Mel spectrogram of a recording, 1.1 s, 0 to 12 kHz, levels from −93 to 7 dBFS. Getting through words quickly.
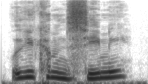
Yes: fast, 325 wpm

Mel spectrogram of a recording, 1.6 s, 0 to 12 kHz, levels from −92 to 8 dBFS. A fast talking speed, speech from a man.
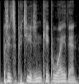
Yes: fast, 340 wpm; male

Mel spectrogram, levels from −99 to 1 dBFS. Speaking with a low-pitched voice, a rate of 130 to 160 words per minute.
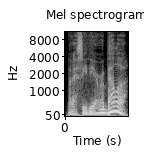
No: low, 120 Hz; fast, 240 wpm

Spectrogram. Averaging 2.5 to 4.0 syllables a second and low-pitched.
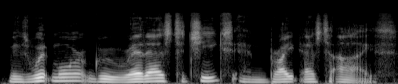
Yes: 3.9 syllables/s; low, 130 Hz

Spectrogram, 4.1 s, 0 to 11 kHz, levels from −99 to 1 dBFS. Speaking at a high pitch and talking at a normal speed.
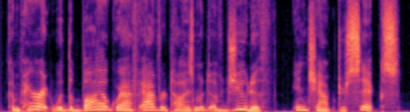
Yes: high, 230 Hz; average, 160 wpm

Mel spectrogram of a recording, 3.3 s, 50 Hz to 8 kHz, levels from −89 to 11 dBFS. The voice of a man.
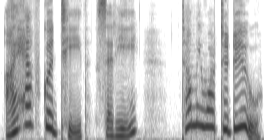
No: female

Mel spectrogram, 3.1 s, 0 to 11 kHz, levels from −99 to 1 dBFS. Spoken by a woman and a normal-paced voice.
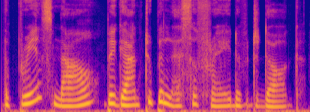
No: female; fast, 215 wpm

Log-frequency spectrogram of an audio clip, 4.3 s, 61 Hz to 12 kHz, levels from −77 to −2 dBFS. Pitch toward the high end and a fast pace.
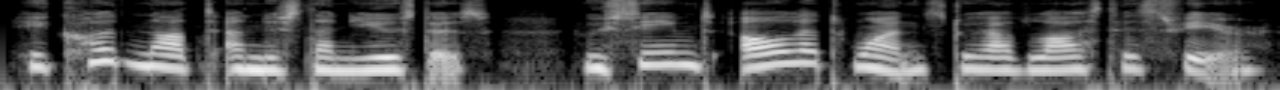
Yes: high, 230 Hz; fast, 210 wpm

